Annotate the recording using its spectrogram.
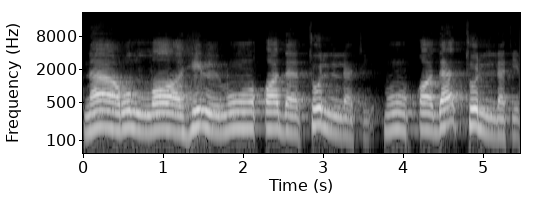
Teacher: I didn't say the hamzatul wasl, I didn't pronounce it.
